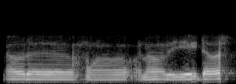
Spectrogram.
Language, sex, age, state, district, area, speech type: Tamil, male, 18-30, Tamil Nadu, Dharmapuri, rural, conversation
